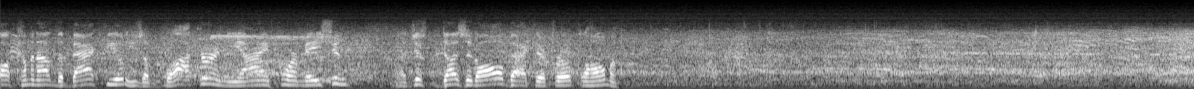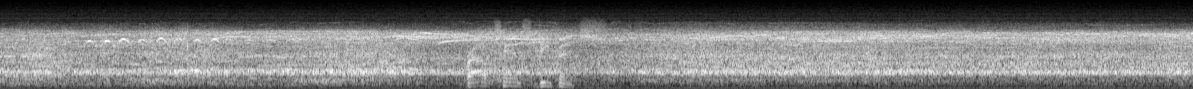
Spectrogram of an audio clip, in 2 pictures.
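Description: A large stadium crowd roars steadily, growing louder.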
